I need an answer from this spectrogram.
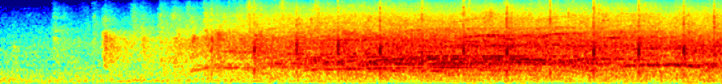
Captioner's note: attendees applauding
